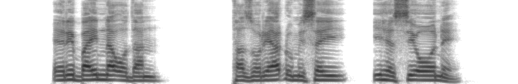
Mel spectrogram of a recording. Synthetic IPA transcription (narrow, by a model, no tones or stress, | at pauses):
ʔɛɾɪbɐjnːɐɔd̪ɐn | t̪ɐzɔɾɪjaːɗʊmɪsɛj | ɪhɛsːɪo̞ːnḛː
